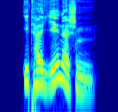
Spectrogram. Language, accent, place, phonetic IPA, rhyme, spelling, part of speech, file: German, Germany, Berlin, [ˌitaˈli̯eːnɪʃm̩], -eːnɪʃm̩, italienischem, adjective, De-italienischem.ogg
- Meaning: strong dative masculine/neuter singular of italienisch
